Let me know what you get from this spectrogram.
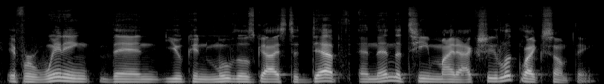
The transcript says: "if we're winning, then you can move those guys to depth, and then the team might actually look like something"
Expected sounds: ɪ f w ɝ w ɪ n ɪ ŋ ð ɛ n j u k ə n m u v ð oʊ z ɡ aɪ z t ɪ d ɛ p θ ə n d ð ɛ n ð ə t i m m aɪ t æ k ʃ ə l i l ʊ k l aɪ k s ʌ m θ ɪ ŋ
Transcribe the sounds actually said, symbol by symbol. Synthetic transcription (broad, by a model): ɪ f w ɝ w ɪ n ɪ ŋ ð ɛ n j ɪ k ə n m u v ð oʊ z ɡ aɪ z t ɪ d ɛ p θ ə n ð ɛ n ð ə t i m m aɪ t æ k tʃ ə l i l ʊ k l aɪ k s ʌ m θ ɪ ŋ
